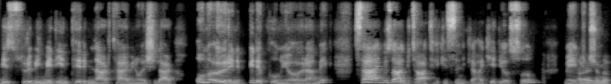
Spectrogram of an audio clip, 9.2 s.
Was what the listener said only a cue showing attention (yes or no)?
no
